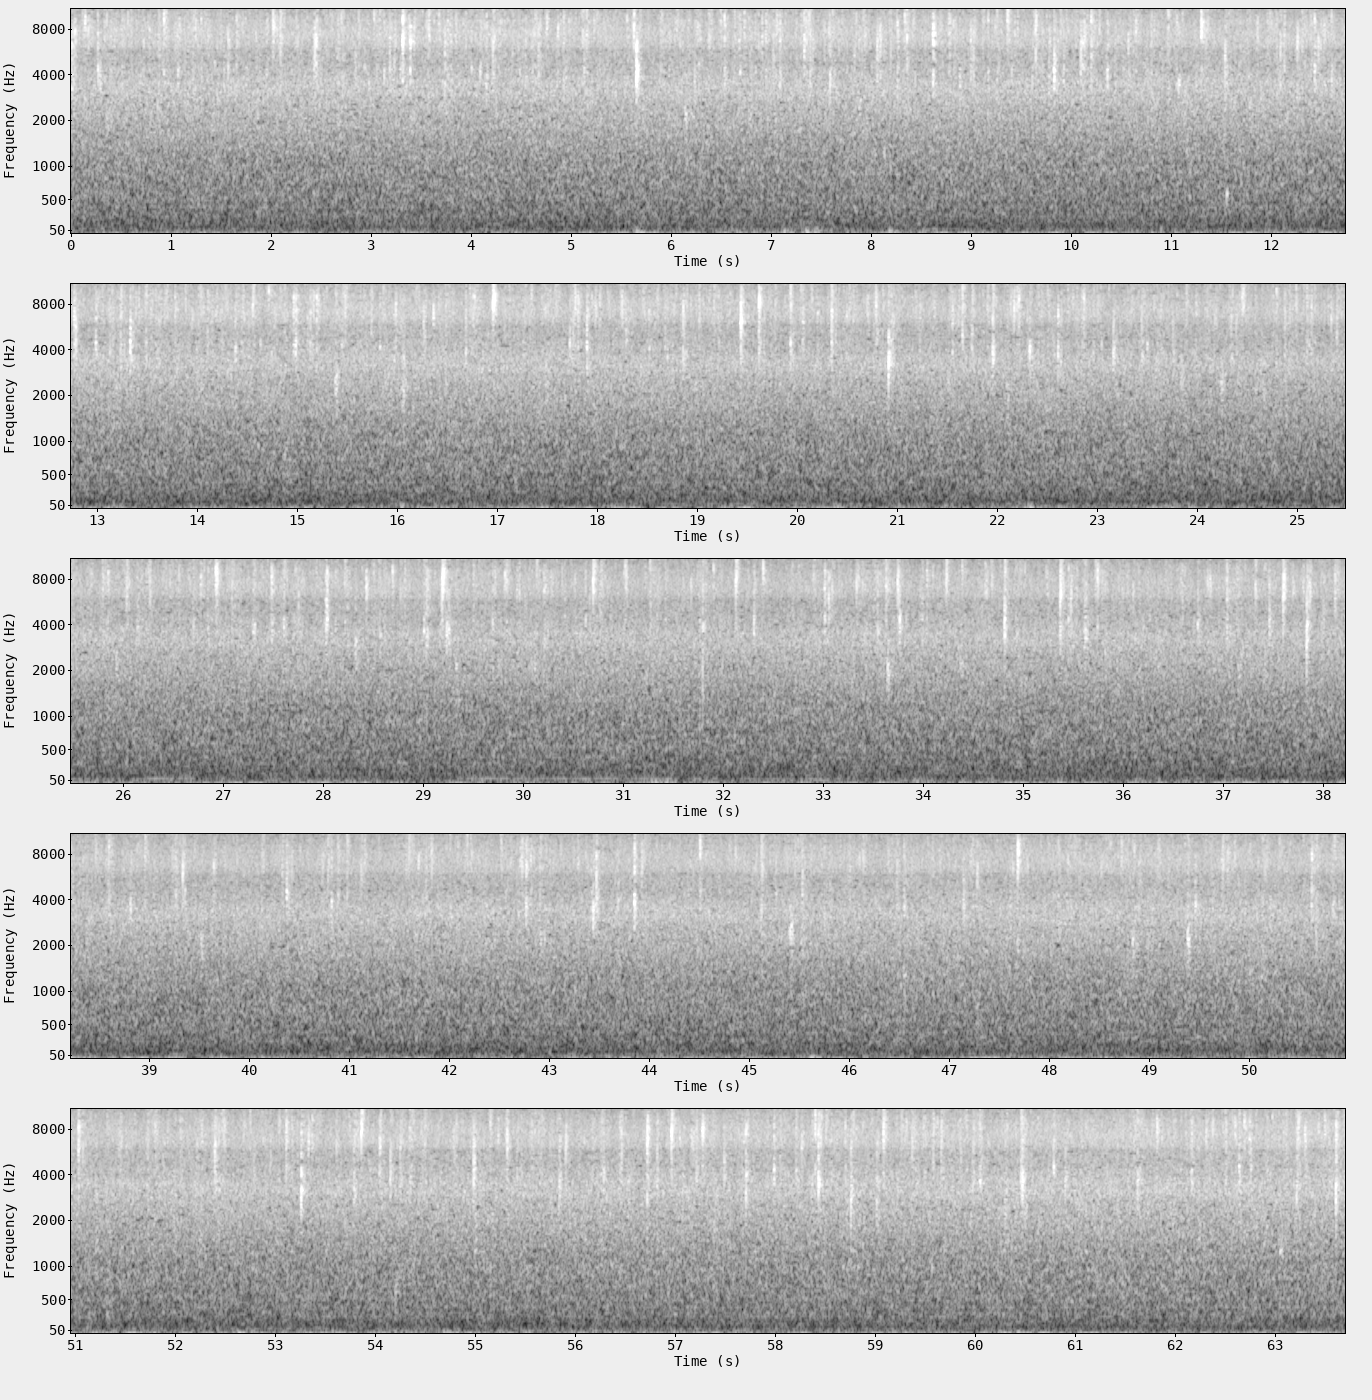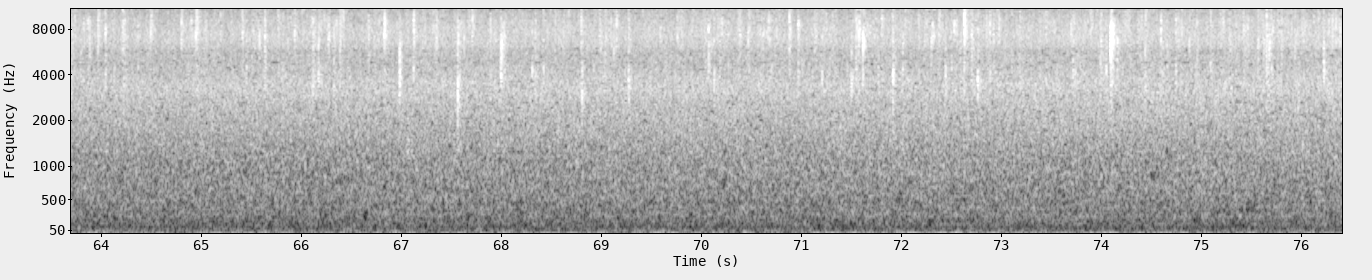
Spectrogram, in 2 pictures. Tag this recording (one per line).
Nature
Loop
Rain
